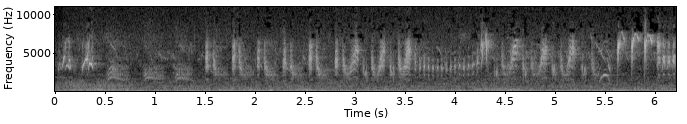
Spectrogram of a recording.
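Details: A marsh warbler pours out a dense mimicking song of rapid chattering notes, buzzy rattles and high squeaks, several per second, closing with a rising whistle and a sustained high twitter, with low hum behind.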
